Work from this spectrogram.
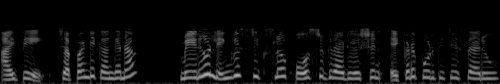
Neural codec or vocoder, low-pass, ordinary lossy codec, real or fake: none; 5.4 kHz; none; real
